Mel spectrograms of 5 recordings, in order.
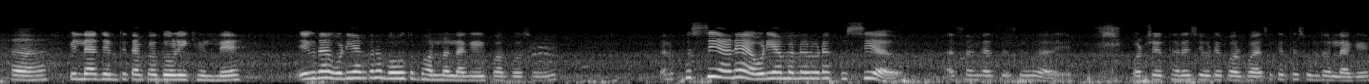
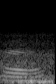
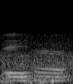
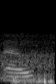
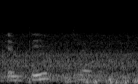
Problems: constant background noise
